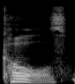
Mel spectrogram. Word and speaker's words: Cowles: Yeah, I thought it was Cowles, and then then I think his I think his Twitter handle says Coles, like and he like he like phonetically oh, okay. spells it out.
